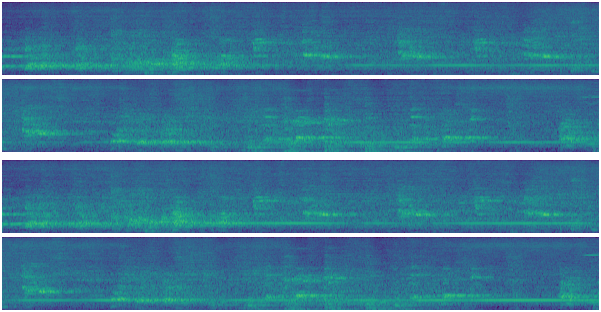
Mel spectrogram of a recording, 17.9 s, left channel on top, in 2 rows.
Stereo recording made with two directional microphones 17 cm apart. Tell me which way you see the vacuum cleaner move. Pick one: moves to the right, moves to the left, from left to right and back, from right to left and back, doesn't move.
moves to the left.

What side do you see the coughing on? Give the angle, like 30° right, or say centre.
10° right.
